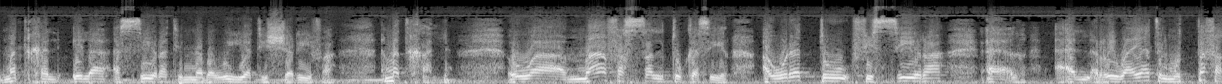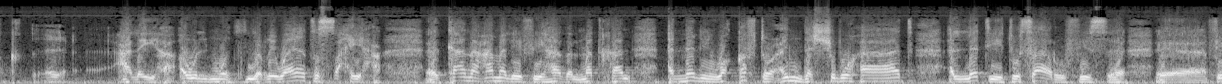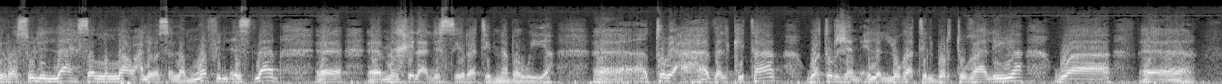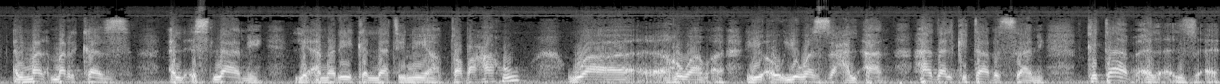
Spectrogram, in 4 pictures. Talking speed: 75 wpm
